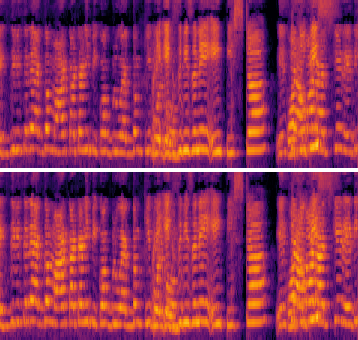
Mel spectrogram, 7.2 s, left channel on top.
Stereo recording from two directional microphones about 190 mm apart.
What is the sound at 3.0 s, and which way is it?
A woman's voice, 10° left (ahead or behind).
